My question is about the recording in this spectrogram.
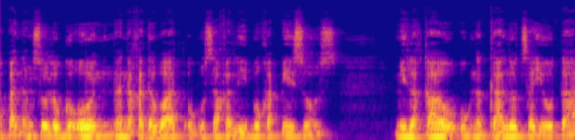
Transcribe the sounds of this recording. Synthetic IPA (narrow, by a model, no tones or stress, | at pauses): ʔɐpanɐŋsolʊɡoʔonŋɐnɐkɐd̪ɐwat̪oɡʊsakɐliːbokɐpiːsos | mɪlɐkawʔoɡ̚nɐɡ̚kaːlot̪̚sɐjuːt̪ɐ̰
